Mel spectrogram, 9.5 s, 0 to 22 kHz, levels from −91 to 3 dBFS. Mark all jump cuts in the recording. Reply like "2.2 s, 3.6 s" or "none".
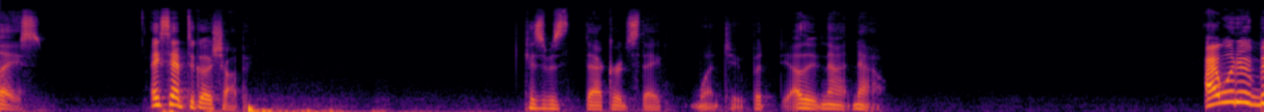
5.8 s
